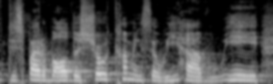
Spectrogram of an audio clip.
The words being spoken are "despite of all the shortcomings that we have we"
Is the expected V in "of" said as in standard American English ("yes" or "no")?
yes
